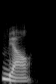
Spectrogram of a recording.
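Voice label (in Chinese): "秒", Chinese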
